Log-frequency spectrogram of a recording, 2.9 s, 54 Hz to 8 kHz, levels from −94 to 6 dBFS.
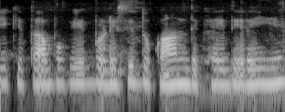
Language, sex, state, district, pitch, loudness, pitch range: Hindi, female, Chhattisgarh, Kabirdham, 185 Hz, -22 LUFS, 185-190 Hz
